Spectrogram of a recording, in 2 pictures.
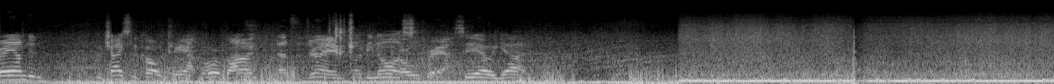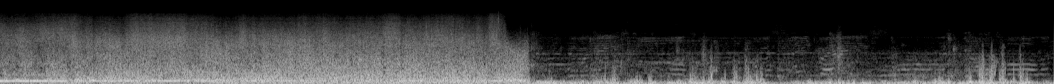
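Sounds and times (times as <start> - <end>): water rushing past hull: 0.0 - 15.9
motorboat engine drone: 0.0 - 17.9
wind buffeting microphone: 0.0 - 21.0.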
